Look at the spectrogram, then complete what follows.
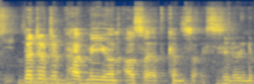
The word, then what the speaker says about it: ASEET: ASEET. ASEET. Okay, and versus Wargaming Pay to Win. Deep E or like long E, ASEET.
